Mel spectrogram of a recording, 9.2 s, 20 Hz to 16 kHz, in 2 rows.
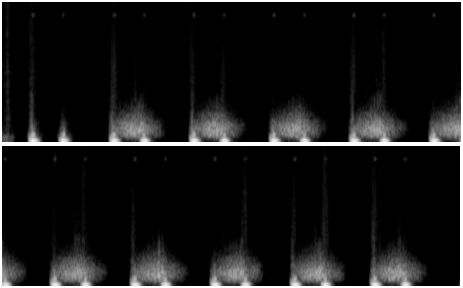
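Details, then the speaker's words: Teaching audio sample of the holosystolic regurgitant murmur of mitral or tricuspid regurgitation or ventricular septal defect: regular heartbeat near 75 a minute with a blowing murmur filling the gap between first and second sounds. "starting with mitral and tricuspid regurgitation as well as ventricular septal defect instead of keeping the blood where that where it belongs in the ventricles you get this regurgitation sound"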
